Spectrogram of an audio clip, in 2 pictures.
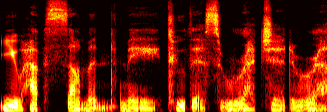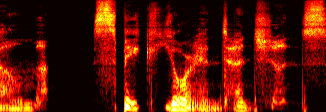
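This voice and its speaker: The speaker puts on a character voice and delivers it very slowly. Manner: commanding.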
